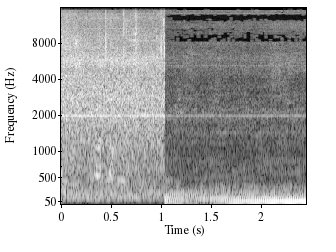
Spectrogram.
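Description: A jet engine roars loudly and builds.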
